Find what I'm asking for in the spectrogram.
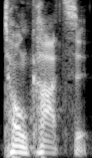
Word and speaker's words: tonkatsu: Tonkatsu.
